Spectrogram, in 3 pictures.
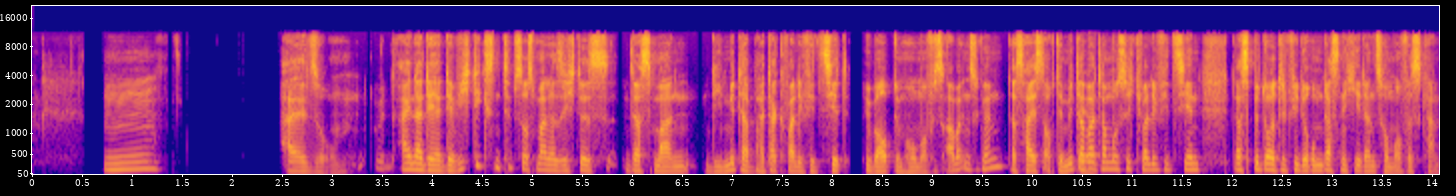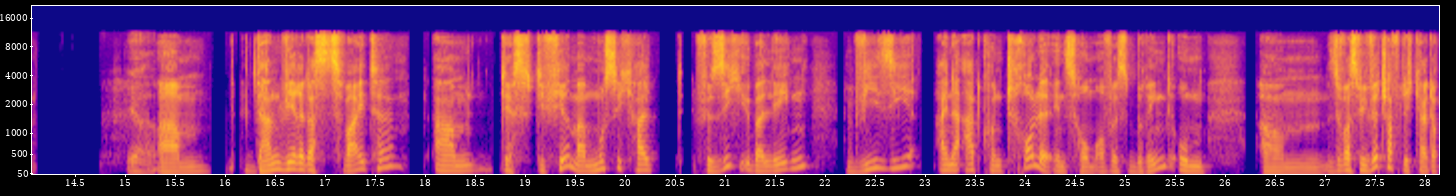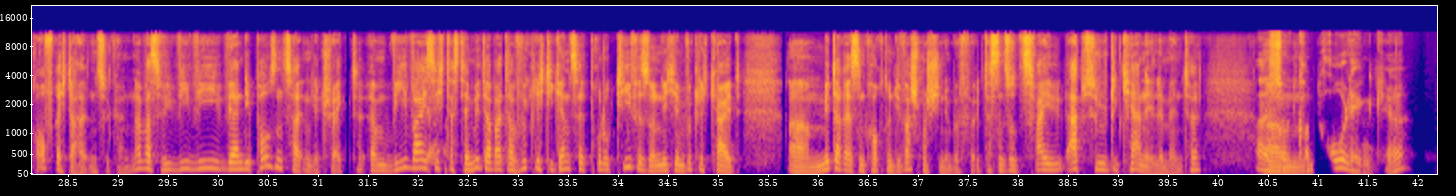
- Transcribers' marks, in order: other noise; in English: "Controlling"
- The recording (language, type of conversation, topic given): German, podcast, Wie stehst du zu Homeoffice im Vergleich zum Büro?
